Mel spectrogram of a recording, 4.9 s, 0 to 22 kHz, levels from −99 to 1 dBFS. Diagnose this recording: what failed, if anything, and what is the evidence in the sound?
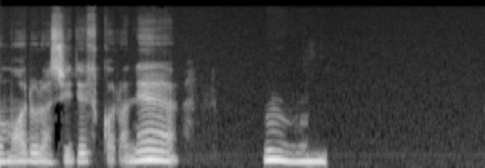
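Nothing in the recording points to a failure at any stage, from capture and conversion through to playback.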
